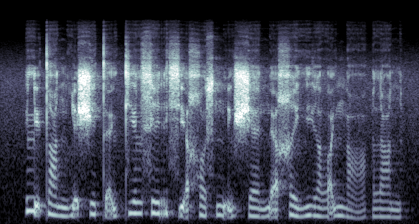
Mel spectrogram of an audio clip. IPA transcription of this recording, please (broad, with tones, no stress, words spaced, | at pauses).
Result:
lʲɛ̰˦t̪ɑ˨˩nʎɛ̰˦ ʃi˨˦t̪ɛ̰˨˩lʲtʲɛ˦l si˦rsʲɛ̰˦χo˧˩˧s nḭ˨˩lʲ ʃɛ˨˩ nɛ̰˦χi˧˩˧lʲji˨˩ lˠɛ̰˦lʲŋɑ˧˩˧ | lɑ˨˩n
